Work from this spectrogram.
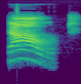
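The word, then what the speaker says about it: doubt: কম কম claim claim ডাউট ডাউট এখানে কিন্তু বি উচ্চারিত হচ্ছে না তাহলে মধ্যা কথা হচ্ছে যে সাধারণত এম আর বি যদি একসাথে থাকে তাহলে সেই ক্ষেত্রে বি উচ্চারিত হয় না এম আর বি একসাথে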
